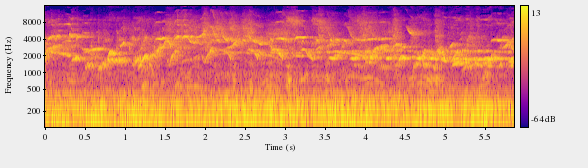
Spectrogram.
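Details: Contest White-rumped shama at Cibinong delivering a busy, continuous song of sweeping whistles, chattering slurs and high sharp notes, crowded and overlapping, with low venue noise and faint voices beneath.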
